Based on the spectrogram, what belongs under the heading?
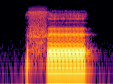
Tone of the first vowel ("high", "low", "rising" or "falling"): high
